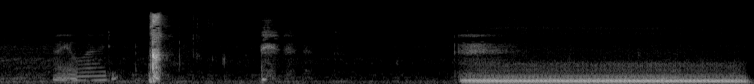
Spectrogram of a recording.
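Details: Shiba Inu Taiga, a family pet, growling out of affection rather than anger toward its owners. A short whiny harmonic cry and a sharp click come first, then a sustained low, rumbling growl lasts about three seconds.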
